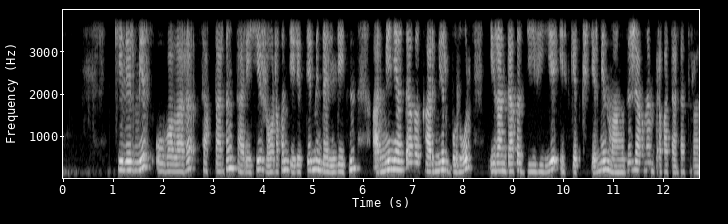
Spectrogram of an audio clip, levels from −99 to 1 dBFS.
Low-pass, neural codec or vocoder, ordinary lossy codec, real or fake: 3.6 kHz; none; none; real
